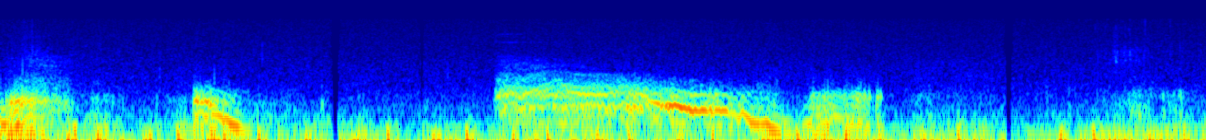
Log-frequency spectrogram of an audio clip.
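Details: Loud, long, low gurgling rumbles and groans from the belly; ordinary stomach growling.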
